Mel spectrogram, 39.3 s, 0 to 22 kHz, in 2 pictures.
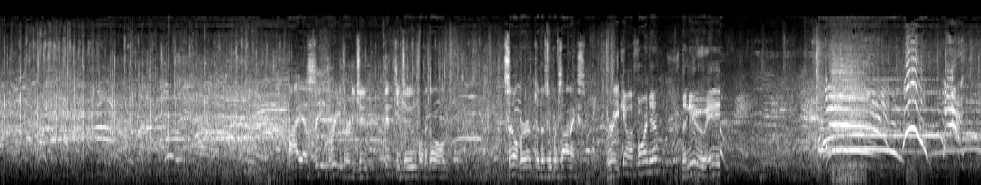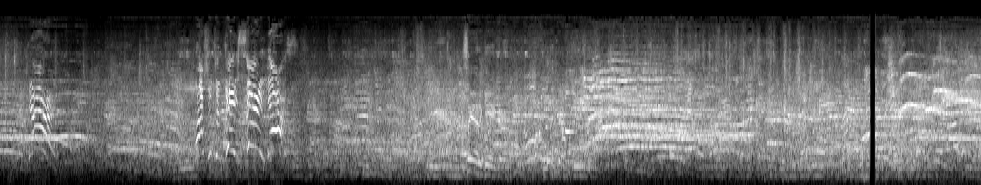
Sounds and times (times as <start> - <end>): Male speech, man speaking: 5.8 - 9.0, 10.1 - 14.6, 28.2 - 31.5.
